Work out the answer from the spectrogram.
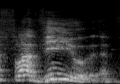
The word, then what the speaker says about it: Flávio: lembro dela falando assim seu nome não é Flávio Flávio porque a primeira sílaba é forte Então tem que ter assento aí a daquela bagaça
